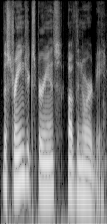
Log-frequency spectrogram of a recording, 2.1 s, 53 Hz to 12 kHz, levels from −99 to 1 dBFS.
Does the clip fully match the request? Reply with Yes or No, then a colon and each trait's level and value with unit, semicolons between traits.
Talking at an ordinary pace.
Yes: average, 170 wpm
